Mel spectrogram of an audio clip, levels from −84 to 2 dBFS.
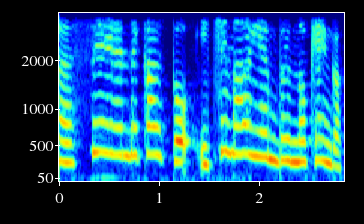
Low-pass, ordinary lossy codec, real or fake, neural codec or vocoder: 3.6 kHz; none; fake; codec, 16 kHz, about 1 kbps, DyCAST, with the encoder's durations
